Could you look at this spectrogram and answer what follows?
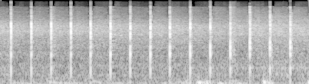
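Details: Shock wave therapy of an athlete's Achilles tendon, head moved up and over the swelling: rapid regular sharp clacks about ten per second as the device fires.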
